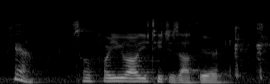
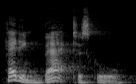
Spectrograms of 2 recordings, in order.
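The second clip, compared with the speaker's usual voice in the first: usual speaking voice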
